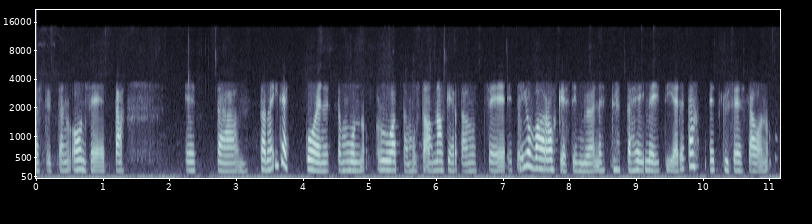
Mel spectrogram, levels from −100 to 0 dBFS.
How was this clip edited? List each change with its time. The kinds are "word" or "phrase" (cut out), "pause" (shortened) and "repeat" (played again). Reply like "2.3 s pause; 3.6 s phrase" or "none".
2.2 s pause; 7.0 s word; 9.1 s word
